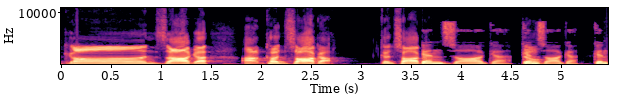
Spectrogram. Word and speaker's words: Gonzaga: I paid a lot of good money at Gonzaga. Gonzaga. You will say it correctly. I didn't go through 4 years of wasted education and get a degree that I don't use in poli-sci till I die for you guys to say Gonzaga. Go play intramurals, brother. You will say Gonzaga, or I will unsubscribe from the show. Gonzaga. It's Gonzaga. Gonzaga. That's how you say it.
